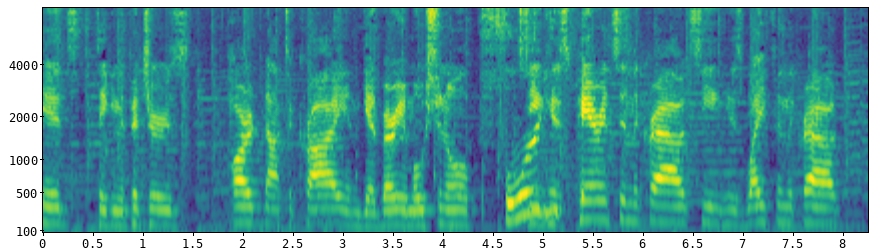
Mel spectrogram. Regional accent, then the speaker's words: United States; You know, we're American and we appreciate baseball, we appreciate basketball, and those are sports.

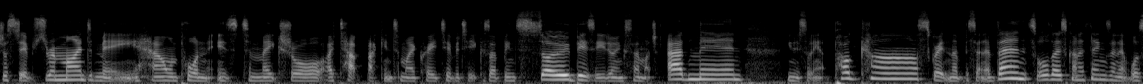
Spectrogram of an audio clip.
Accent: Australia; I pronounce it Scooby, but I am Australian.

